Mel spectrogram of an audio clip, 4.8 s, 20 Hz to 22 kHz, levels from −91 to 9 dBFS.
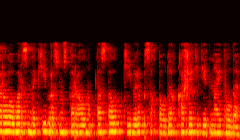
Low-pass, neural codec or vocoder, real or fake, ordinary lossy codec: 7.2 kHz; none; real; AAC, 32 kbps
